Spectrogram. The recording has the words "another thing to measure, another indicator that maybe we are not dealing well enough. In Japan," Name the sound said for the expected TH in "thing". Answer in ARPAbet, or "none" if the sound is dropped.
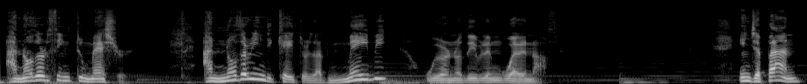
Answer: TH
